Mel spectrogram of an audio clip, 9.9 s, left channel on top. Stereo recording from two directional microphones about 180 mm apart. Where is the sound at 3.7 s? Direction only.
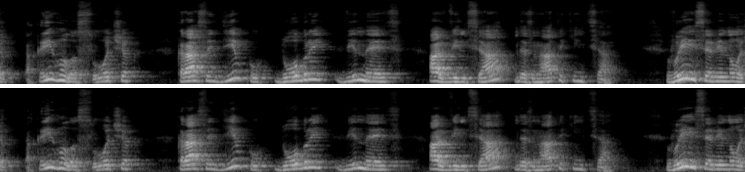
20° left (ahead or behind).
